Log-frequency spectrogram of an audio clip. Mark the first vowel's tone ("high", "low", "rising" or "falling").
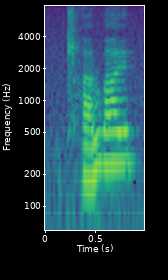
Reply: rising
